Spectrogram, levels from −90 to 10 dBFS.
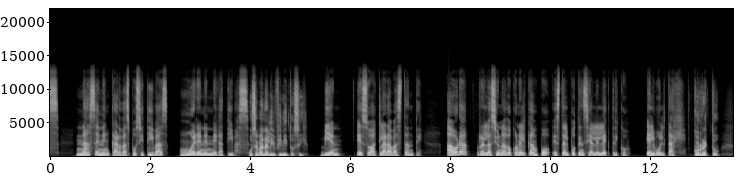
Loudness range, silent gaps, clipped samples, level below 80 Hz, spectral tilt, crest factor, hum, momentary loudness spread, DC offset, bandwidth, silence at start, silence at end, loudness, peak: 2 LU; none; under 0.1%; -50 dBFS; -4.5 dB/octave; 16 dB; none; 10 LU; under 0.1%; 13.5 kHz; 0 s; 0.3 s; -19 LUFS; -2 dBFS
